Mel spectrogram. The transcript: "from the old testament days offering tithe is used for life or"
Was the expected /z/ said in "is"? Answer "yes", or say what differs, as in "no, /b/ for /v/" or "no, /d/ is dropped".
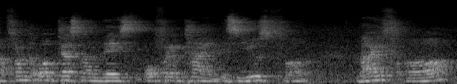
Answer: no, /s/ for /z/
